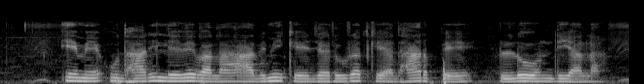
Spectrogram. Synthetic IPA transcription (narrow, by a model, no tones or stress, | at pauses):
emẽʔʊd̪ʱaːɾileːweʋaːlaa̰ːd̪miked͡ʒəɾuːɾət̪keə̰d̪ʱaːɾpe | loːnd̪ijaːlaː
